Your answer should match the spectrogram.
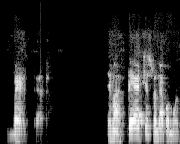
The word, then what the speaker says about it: Werther: Entonces son las penas del joven Werther o los sufrimientos del joven Werther. Ah, y no se dice Werther, ¿ah? La pronunciación original es Werther. La W en alemán suena como B.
